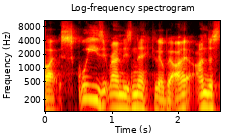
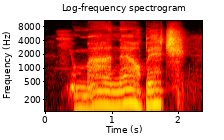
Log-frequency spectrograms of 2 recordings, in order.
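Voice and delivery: hushed whisper, higher, slower; 4 semitones higher than usual. A player's character leans forward to his ear, whispering. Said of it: "lean forward and whisper in his ear".

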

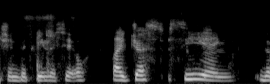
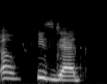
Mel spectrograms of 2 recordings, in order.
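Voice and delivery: put-on offhand, breezy delivery, slightly higher; 5 semitones higher, 4 dB louder than usual. Retelling a movie character's reply: imitating a nonchalant reply. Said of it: "he said it, like, so nonchalantly".

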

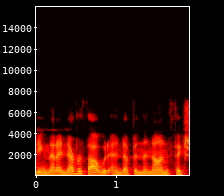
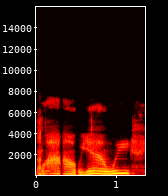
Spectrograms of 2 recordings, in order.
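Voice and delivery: nasal, raised, pitched-up voice; 6 semitones higher, 5 dB louder than usual. Showing an impression of an actor's typical manner: Owen Wilson impression. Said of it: "he's got that sort of nasally thing".

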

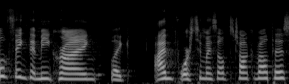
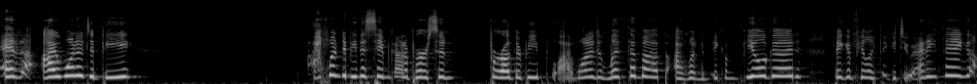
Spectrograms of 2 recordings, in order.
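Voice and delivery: crying, tearful, higher-pitched voice; 5 semitones higher than usual. Speaking on a podcast episode, crying. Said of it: "I'm so sorry I'm crying".

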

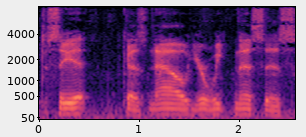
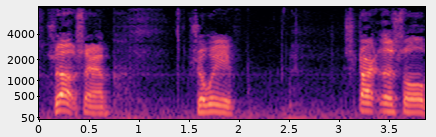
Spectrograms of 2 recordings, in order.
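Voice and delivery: mouth full, louder and higher pitched; 4 semitones higher, 6 dB louder than usual. Asking a co-speaker whether to start; talking with mouth full. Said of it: "I have a big old chunk of taco in my mouth".

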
